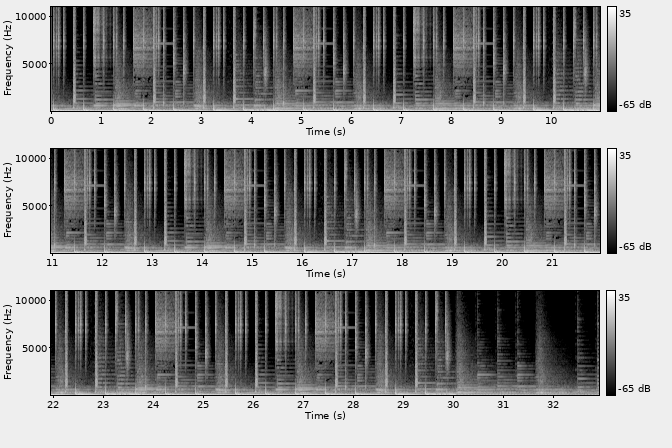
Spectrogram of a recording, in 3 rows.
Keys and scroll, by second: 4.5 ctrl+shift+a, 7.9 space, 10.0 F4, 10.5 Escape, 13.7 shift+F2, 14.1 shift+Page_Up, 14.4 F3, 19.6 F4, 20.3 F2, 32.0 2.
